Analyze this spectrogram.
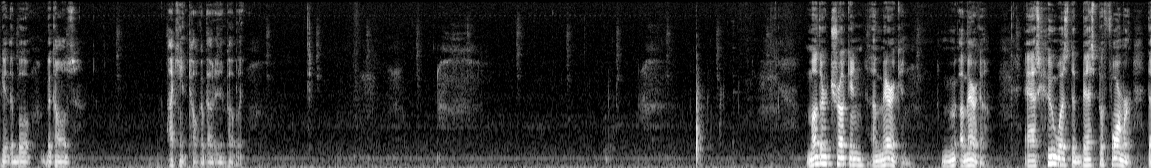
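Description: A middle-aged man speaks calmly and close into a microphone, pausing now and then.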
